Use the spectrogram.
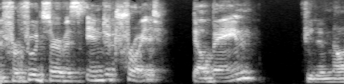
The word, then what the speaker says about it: Del Bene: And then for food service in Detroit, Delbane. If you didn't know it's pronounced Delbane, it's Delbane.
